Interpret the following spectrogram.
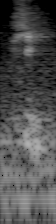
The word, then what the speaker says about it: chi: When I was in Scotland, I taught a class where we used the Greek letter chi, which they don't pronounce chi either, do they? It's pronounced he.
